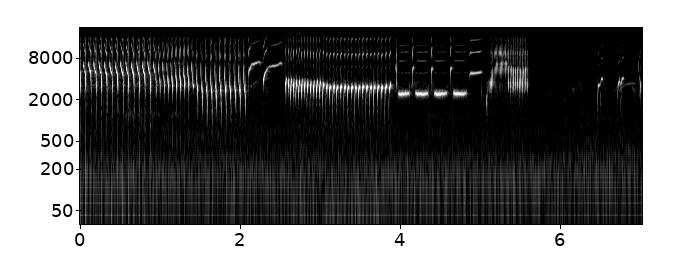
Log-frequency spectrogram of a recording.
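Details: Canary song used as a recording to lure other canaries into singing: long rolled trills of rapid high notes, a buzzy sustained note, then a quick series of clear repeated whistles and sweeping chirps.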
